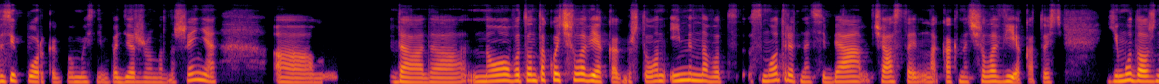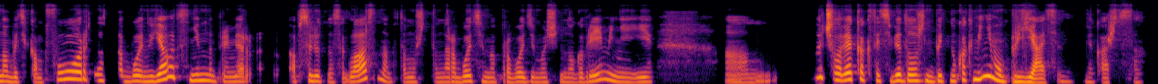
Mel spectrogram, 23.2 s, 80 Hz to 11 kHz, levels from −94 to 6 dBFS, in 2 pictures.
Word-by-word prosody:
до 200 Hz, -, +2 dB
сих 225 Hz, +2 st, +1 dB
пор 185 Hz, -4 st, +1 dB
как 165 Hz, -, -9 dB
бы 180 Hz, -, -7 dB
мы 180 Hz, 0 st, -3 dB
с 175 Hz, -, -19 dB
ним -, -, -9 dB
поддерживаем 175 Hz, -1 st, -3 dB
отношения. 230 Hz, +3 st, -1 dB, 0.5 s
Ам 165 Hz, -2 st, -3 dB, 0.7 s
да, 175 Hz, -2 st, +1 dB
да. 170 Hz, 0 st, -3 dB
Но 210 Hz, +3 st, +3 dB
вот 220 Hz, +1 st, +1 dB
он 230 Hz, -, +6 dB
такой 245 Hz, +1 st, +4 dB
человек 230 Hz, -5 st, +5 dB
как -, -, -3 dB
бы, -, -, -7 dB
что 185 Hz, -, -3 dB
он 210 Hz, -, +1 dB
именно 225 Hz, -1 st, +3 dB
вот 185 Hz, -1 st, -5 dB, 0.2 s
смотрит 220 Hz, 0 st, -1 dB
на 180 Hz, -2 st, -5 dB
тебя 185 Hz, +3 st, -1 dB
часто, 185 Hz, 0 st, -1 dB
именно 175 Hz, +4 st, -4 dB
как 185 Hz, 0 st, -4 dB
на 185 Hz, -2 st, -5 dB
человека. 195 Hz, -1 st, +1 dB
То 170 Hz, -, -4 dB
есть 170 Hz, -, -7 dB, 0.4 s
ему 205 Hz, +5 st, +3 dB
должно 205 Hz, -2 st, +3 dB
быть 180 Hz, -1 st, -4 dB
комфортно 275 Hz, -, +1 dB
с -, -, -10 dB
тобой. 210 Hz, 0 st, 0 dB
Но 195 Hz, -, 0 dB
я 245 Hz, +7 st, +6 dB
вот 375 Hz, -1 st, +3 dB
с 360 Hz, -, -13 dB
ним, 230 Hz, +1 st, +2 dB
например, 190 Hz, -3 st, -4 dB, 0.4 s
абсолютно 200 Hz, -6 st, -3 dB
согласна, 250 Hz, -, 0 dB
потому 175 Hz, +1 st, -9 dB
что 170 Hz, 0 st, -12 dB
на 175 Hz, -, -5 dB
работе 185 Hz, +1 st, -2 dB
мы 175 Hz, -, -6 dB
проводим 175 Hz, +1 st, -4 dB
очень 175 Hz, 0 st, -6 dB
много 170 Hz, 0 st, -7 dB
времени 195 Hz, -5 st, -1 dB
и, 180 Hz, -, -10 dB, 0.7 s
ам, 160 Hz, +7 st, -8 dB, 0.5 s
ну, 350 Hz, -, +2 dB
человек 260 Hz, -4 st, +5 dB
как-то 265 Hz, -5 st, -1 dB
тебе 220 Hz, +2 st, +3 dB
должен 225 Hz, -2 st, +2 dB
быть, 210 Hz, +1 st, +1 dB
ну, 210 Hz, -, -1 dB
как 255 Hz, +3 st, -2 dB
минимум, 280 Hz, -, +7 dB
приятен, 180 Hz, 0 st, +1 dB
мне 175 Hz, -2 st, -12 dB
кажется. 165 Hz, -1 st, -9 dB
195 Hz, 185 wpm, -23 LUFS, 175-225 Hz, 0.7 s, минимум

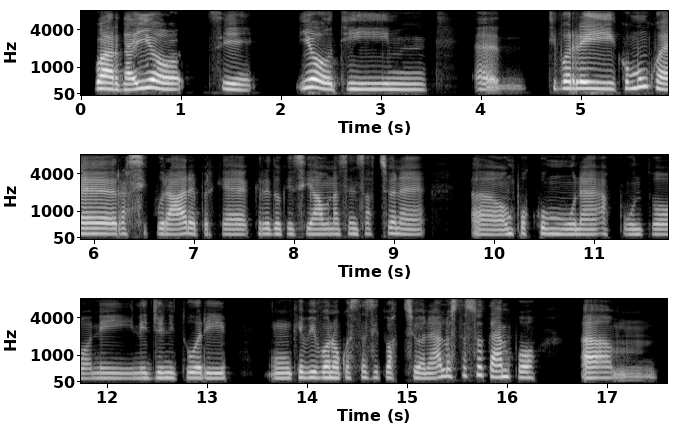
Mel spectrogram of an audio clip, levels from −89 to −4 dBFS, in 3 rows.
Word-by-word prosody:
Guarda 210 Hz, -4 st, +7 dB
io 225 Hz, -3 st, +7 dB, 0.3 s
sì. 200 Hz, -4 st, -2 dB, 0.5 s
Io 260 Hz, -7 st, +7 dB
ti 210 Hz, -1 st, -1 dB
mhmm, 200 Hz, -1 st, -2 dB, 0.5 s
ehm, 80 Hz, -1 st, -5 dB, 0.2 s
ti -, -, -13 dB
vorrei 235 Hz, -2 st, +6 dB
comunque 205 Hz, -7 st, +3 dB
rassicurare 190 Hz, 0 st, -2 dB
perché 175 Hz, -1 st, -7 dB
credo 185 Hz, 0 st, -6 dB
che 185 Hz, +1 st, -11 dB
sia 185 Hz, 0 st, -3 dB
una 185 Hz, 0 st, -5 dB
sensazione, 185 Hz, -1 st, -6 dB, 0.4 s
uhm, 170 Hz, 0 st, -5 dB
un 190 Hz, -, -3 dB
po' 195 Hz, +1 st, -9 dB
comune, 180 Hz, -2 st, -4 dB
appunto 175 Hz, -1 st, -7 dB
nei 180 Hz, 0 st, -7 dB
nei 180 Hz, 0 st, -5 dB
genitori, 185 Hz, 0 st, -2 dB, 0.4 s
mhmm, 180 Hz, +1 st, -3 dB
che 200 Hz, +3 st, -3 dB
vivono 195 Hz, -1 st, +1 dB
questa 195 Hz, +2 st, -6 dB
situazione. 190 Hz, -2 st, -5 dB
Allo 220 Hz, +6 st, -1 dB
stesso 275 Hz, +3 st, -3 dB
tempo, 215 Hz, -4 st, 0 dB, 0.4 s
uhm, 115 Hz, -, -1 dB
190 Hz, 115 wpm, -20 LUFS, 180-210 Hz, 0.5 s, Guarda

